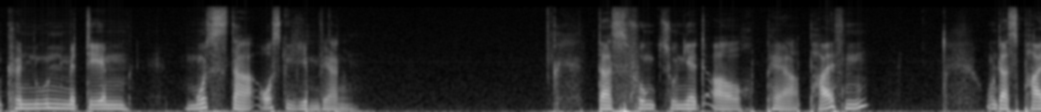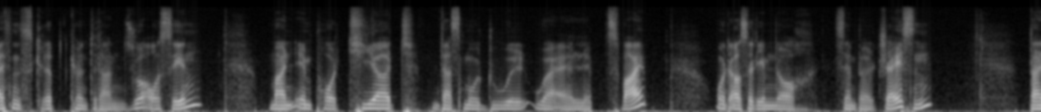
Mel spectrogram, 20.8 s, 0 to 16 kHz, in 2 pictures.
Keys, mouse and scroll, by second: 3.4-6.2 drag, 6.9 click, 10.6 click.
